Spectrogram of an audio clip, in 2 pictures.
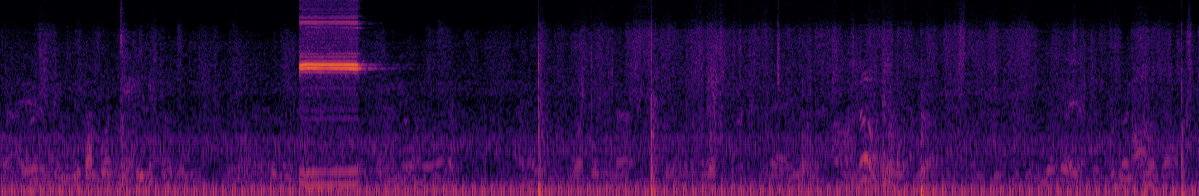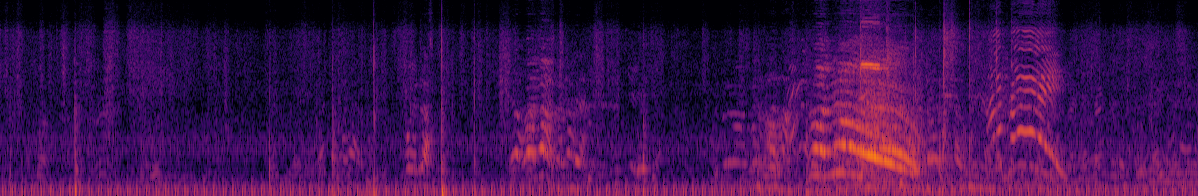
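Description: Outdoor volleyball match: a referee's whistle blows briefly about three seconds in, sharp ball hits sound now and then through the rally, and spectators shout loudly near the end, all over a steady low hum.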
